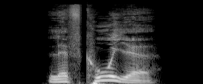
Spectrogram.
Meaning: 1. stock (Matthiola gen. et spp.) 2. wallflower (Erysimum (syn. Cheiranthus) gen. et spp.)
- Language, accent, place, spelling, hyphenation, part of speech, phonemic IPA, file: German, Germany, Berlin, Levkoje, Lev‧ko‧je, noun, /lɛfˈkoːjə/, De-Levkoje.ogg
